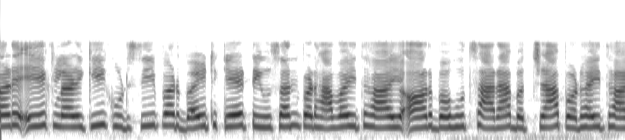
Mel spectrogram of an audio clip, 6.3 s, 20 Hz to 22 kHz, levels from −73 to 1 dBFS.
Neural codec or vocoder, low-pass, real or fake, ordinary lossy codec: none; 7.2 kHz; real; none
